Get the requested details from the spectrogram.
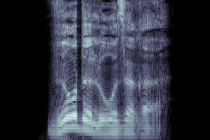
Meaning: inflection of würdelos: 1. strong/mixed nominative/accusative feminine singular comparative degree 2. strong nominative/accusative plural comparative degree
- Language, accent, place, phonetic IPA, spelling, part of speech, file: German, Germany, Berlin, [ˈvʏʁdəˌloːzəʁə], würdelosere, adjective, De-würdelosere.ogg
